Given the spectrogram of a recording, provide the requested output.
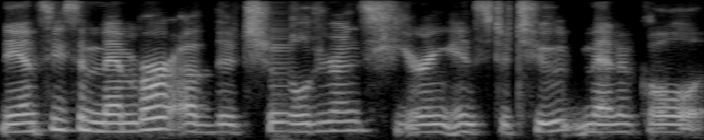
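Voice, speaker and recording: At a moderate pace, a woman speaks at medium pitch with ordinary pitch variation over a quiet background. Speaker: nonprofit executive director. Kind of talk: speaker introduction. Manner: measured.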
